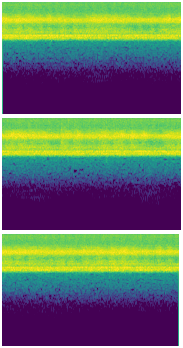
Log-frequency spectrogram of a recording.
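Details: Steady nighttime cricket chirping, a thick high-pitched insect chorus that never breaks, level and even from start to finish, nothing else audible.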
